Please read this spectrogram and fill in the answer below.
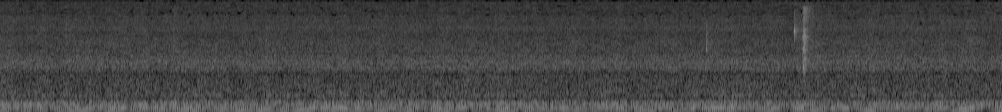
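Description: Room tone: a steady low hum under a faint even hiss, with one faint click about eight seconds in.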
